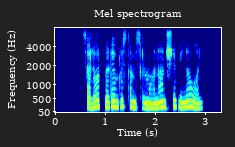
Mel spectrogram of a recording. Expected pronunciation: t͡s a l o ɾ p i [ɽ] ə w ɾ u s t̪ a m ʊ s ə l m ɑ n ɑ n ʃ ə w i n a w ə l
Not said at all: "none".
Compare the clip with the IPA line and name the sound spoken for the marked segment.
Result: ɽ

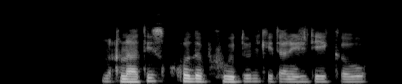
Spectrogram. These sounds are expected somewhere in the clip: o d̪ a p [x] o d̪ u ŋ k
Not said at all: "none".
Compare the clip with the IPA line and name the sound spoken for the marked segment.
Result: x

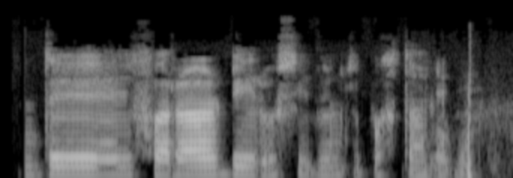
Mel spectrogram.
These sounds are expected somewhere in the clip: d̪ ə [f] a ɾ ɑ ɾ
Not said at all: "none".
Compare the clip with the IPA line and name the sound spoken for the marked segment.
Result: f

